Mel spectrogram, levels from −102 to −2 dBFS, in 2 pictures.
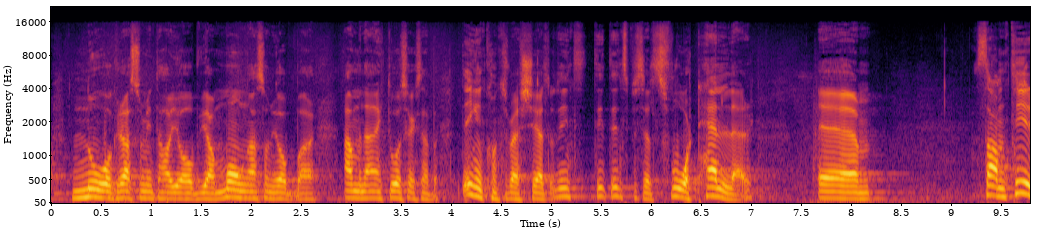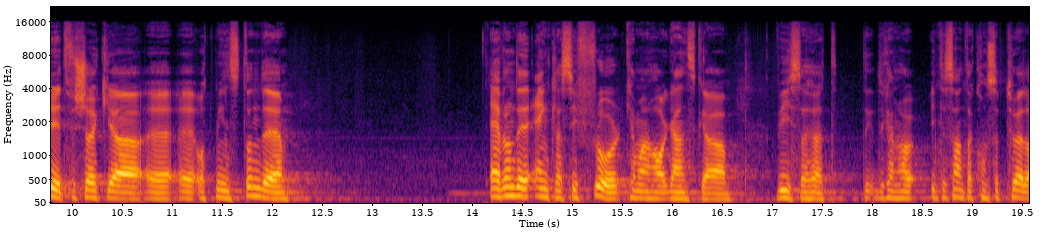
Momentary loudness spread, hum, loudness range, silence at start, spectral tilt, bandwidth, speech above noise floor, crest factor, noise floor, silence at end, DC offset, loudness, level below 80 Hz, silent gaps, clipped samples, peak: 12 LU; none; 5 LU; 0 s; -6 dB/octave; 16 kHz; 40 dB; 14 dB; -61 dBFS; 0 s; under 0.1%; -21 LUFS; -56 dBFS; none; under 0.1%; -6 dBFS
